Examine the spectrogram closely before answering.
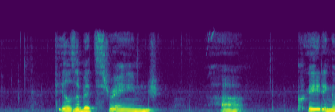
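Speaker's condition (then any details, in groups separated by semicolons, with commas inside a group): ALS; struggles to breathe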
